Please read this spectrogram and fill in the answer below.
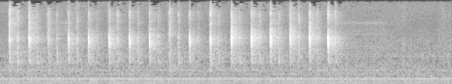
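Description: Mechanical keyboard with linear Cherry MX Red switches being typed on: a run of about twenty quick, fairly soft keystrokes, four to five a second, with no switch click, stopping after about four and a half seconds.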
